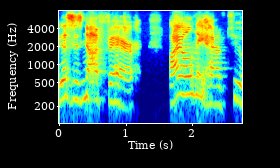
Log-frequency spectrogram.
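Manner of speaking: play-acted angry, indignant, aggrieved, fuming voice. Retelling the sister's complaint about their identical drug court charges, imitating the angry sister. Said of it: "She was so mad".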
